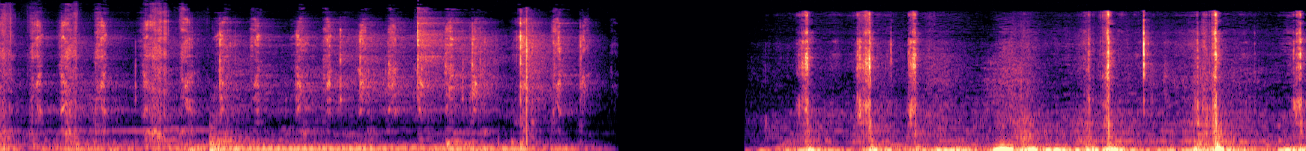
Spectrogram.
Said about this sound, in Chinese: 趁着头发还有点湿，可以用剪刀打理一下刘海。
